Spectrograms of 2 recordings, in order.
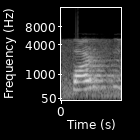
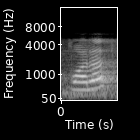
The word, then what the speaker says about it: पर्स: तो ये पर्स जो है परस नहीं होता है, पर्स होता है, आधा उच्चारण होता है, इसलिए हम इसे दंती सौ पे र रेफ की मात्रा में यूज करते हैं।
